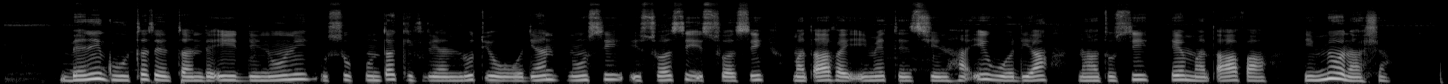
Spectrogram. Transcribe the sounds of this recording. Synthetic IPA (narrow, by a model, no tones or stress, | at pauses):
bɛnɪɡuːt̪ːɐt̪ɛt̪ːɐnd̪ɛʔiːd̪ːɪnuːnɪʊsːʊpːʊnt̪ːɐkɪfɪlɪjɐnlʊt̪ʼːɪjowɔd̪ɪjɐnːuːsːɪɪsːʊwaːsːɪɪsːʊwaːsːɪ | mɐt̪ʼaːfɐjɪ̰mɛt̪ːe̞ːsʃɪnɦɐ̰ʔɪwɔd̪ɪja | naːt̪ʊsːɪhɛmɐt̪ʼaːfaː | ɪmːɪjɔnaːʃːɐ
